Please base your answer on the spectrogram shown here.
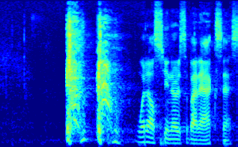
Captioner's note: coughs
